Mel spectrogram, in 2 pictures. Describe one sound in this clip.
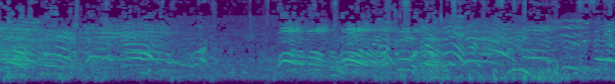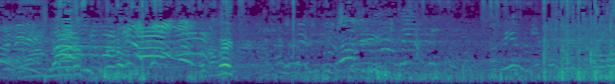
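Young children shout and call out to each other outdoors.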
